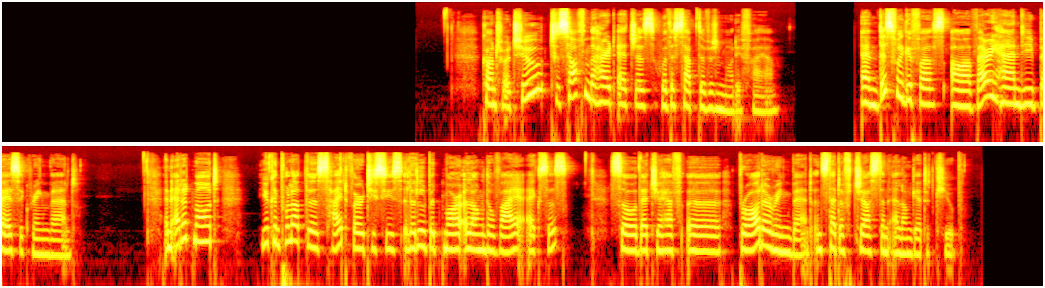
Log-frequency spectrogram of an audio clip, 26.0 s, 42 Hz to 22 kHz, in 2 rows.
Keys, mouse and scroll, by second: 2.2-4.5 middle drag, 5.7-7.3 middle drag, 8.3 ctrl+2, 8.8-10.0 middle drag, 10.3 shift+middle click, 10.7 middle click, 11.7 Tab, 11.9 middle click, 12.7 alt+a, 13.4 KP_3, 14.6 alt+z, 15.0 c, 16.1 alt+z, 16.4 c, 17.2 right click, 17.4 middle click, 18.6 g, 18.9 y, 20.8 click, 21.0 middle click, 22.2 KP_1, 23.4 shift+middle click, 25.8 s.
